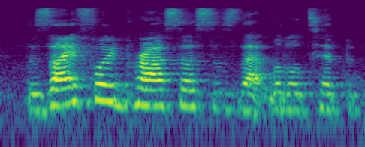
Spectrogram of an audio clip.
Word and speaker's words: xiphoid: and then the xiphoid it starts with an X but it's pronounced xiphoid the xiphoid processes that little tip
